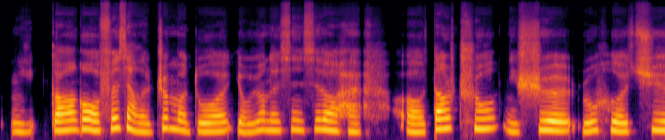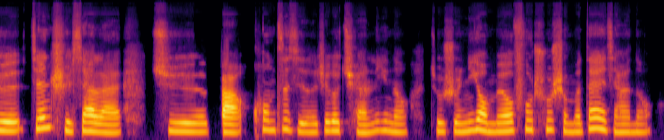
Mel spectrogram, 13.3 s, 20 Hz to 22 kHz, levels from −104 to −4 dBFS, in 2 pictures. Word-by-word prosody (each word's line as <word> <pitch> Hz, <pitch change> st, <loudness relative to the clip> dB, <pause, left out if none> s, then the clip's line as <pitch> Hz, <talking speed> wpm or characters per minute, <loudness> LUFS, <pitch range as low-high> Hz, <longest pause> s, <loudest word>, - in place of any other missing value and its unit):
你 200 Hz, -1 st, -7 dB
刚 230 Hz, 0 st, +5 dB
刚 245 Hz, +1 st, +3 dB
跟 265 Hz, +1 st, +4 dB
我 235 Hz, -, +5 dB
分 280 Hz, +4 st, 0 dB
享 285 Hz, -5 st, 0 dB
了 205 Hz, -1 st, -2 dB
这 285 Hz, +8 st, -3 dB
么 240 Hz, -4 st, -1 dB
多 210 Hz, +2 st, 0 dB
有 200 Hz, -4 st, -3 dB
用 235 Hz, +3 st, -3 dB
的 230 Hz, 0 st, -2 dB
信 245 Hz, +1 st, -6 dB
息 245 Hz, +2 st, -7 dB
的 245 Hz, -2 st, +3 dB
话， 205 Hz, -1 st, -3 dB, 0.5 s
呃， 200 Hz, -2 st, +1 dB
当 265 Hz, +1 st, +5 dB
初 275 Hz, +1 st, -2 dB
你 215 Hz, -, -7 dB
是 230 Hz, +1 st, +3 dB
如 215 Hz, +3 st, 0 dB
何 225 Hz, -3 st, +1 dB
去 225 Hz, +1 st, +1 dB
坚 280 Hz, +2 st, +2 dB
持 235 Hz, -8 st, -2 dB
下 220 Hz, +1 st, +4 dB
来， 190 Hz, -2 st, +2 dB, 0.3 s
去 210 Hz, -2 st, -1 dB, 0.2 s
把 195 Hz, -2 st, +7 dB
控 250 Hz, -2 st, -4 dB
自 260 Hz, +1 st, -5 dB
己 215 Hz, -3 st, -4 dB
的 195 Hz, 0 st, -5 dB
这 220 Hz, +3 st, -3 dB
个 225 Hz, 0 st, +2 dB
权 190 Hz, -2 st, -4 dB
利 230 Hz, +1 st, -6 dB
呢？ 200 Hz, -2 st, -4 dB, 0.2 s
就 210 Hz, -, -5 dB
是， 210 Hz, 0 st, -4 dB
你 215 Hz, +3 st, -2 dB
有 245 Hz, -2 st, +5 dB
没 205 Hz, -1 st, -2 dB
有 215 Hz, +1 st, +4 dB
付 255 Hz, +2 st, -4 dB
出 250 Hz, +1 st, -7 dB
什 240 Hz, -3 st, -4 dB
么 205 Hz, 0 st, -2 dB
代 275 Hz, +4 st, +2 dB
价 195 Hz, -4 st, -5 dB
呢？ 195 Hz, +1 st, -8 dB
225 Hz, 245 characters per minute, -21 LUFS, 205-245 Hz, 0.5 s, 把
